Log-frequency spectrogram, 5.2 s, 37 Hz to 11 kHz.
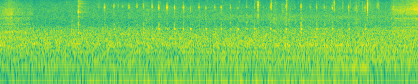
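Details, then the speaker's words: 2017 Ford F350 4x4, removed tie rod end rocked by hand near the mic: irregular dry clicks and gritty crunches, loose and knocking inside; worn tie rod end, being replaced with drag link. "But this end right here is where our knocking's coming from. It's very crunchy, loose inside, and I can actually feel it knocking around in there."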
